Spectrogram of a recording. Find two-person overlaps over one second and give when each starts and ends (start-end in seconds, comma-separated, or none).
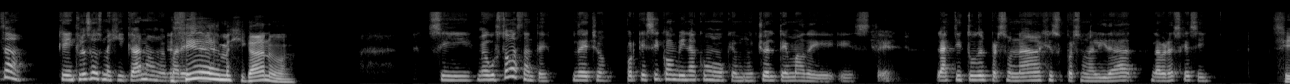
none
